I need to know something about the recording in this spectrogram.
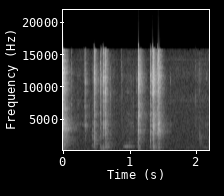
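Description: A fingerboard clacking against a wooden tabletop during a trick: a quick series of sharp clicks, about six in two seconds, the loudest at the start.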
